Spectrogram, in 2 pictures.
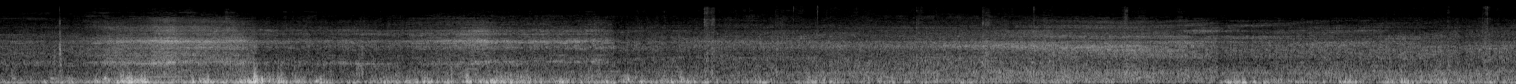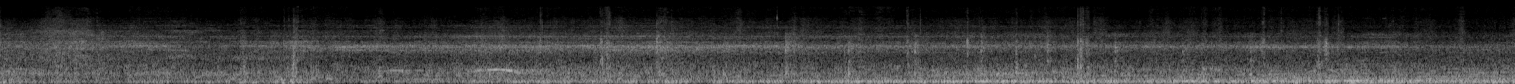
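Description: Steady outdoor city background noise, mostly distant road traffic, with a faint steady high hum running through it and a few scattered light knocks.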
